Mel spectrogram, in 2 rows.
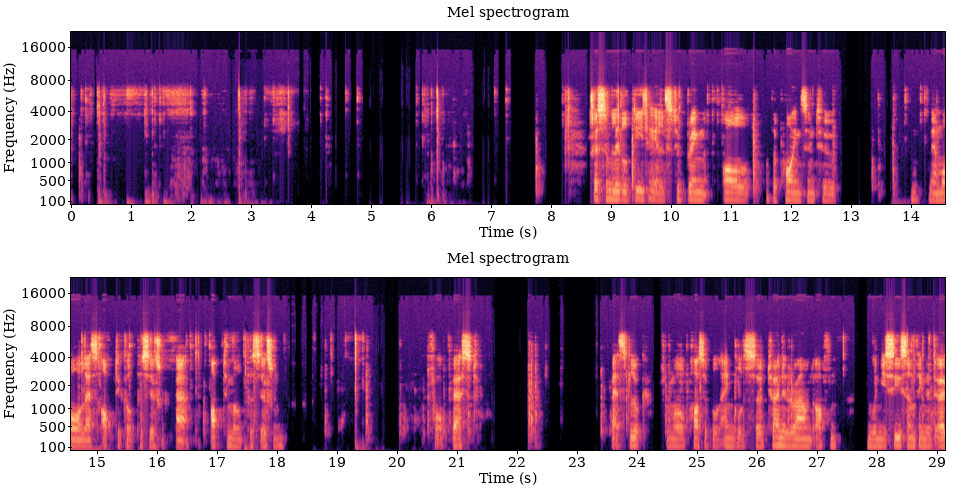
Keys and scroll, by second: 1.0 shift+0, 2.7 3, 5.7-6.0 typing, 8.8 typing, 19.2 Tab.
